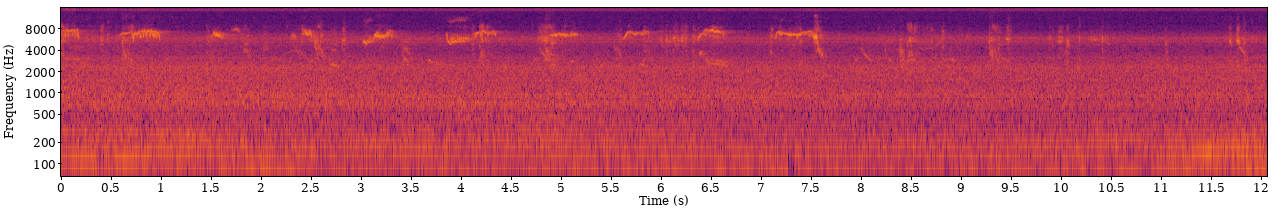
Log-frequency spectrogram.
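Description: Birds perched on overhead power lines giving short, high chirps, scattered about once or twice a second, over a steady background of street traffic noise.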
